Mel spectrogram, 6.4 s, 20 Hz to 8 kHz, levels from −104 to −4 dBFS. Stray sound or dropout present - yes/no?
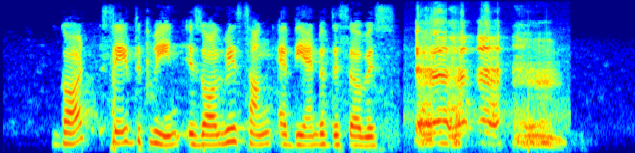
yes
